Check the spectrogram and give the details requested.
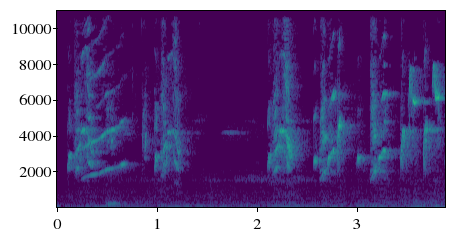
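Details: European goldfinch recorded on 8 February 2020, apparently indoors: bursts of high twittering and buzzy chirps with rapid descending slurs, in phrases separated by short pauses, then a denser run of tinkling notes toward the end.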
